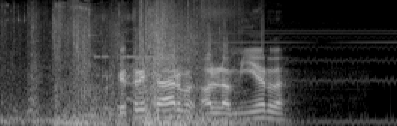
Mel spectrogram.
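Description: A loud explosion booms and then cuts off.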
